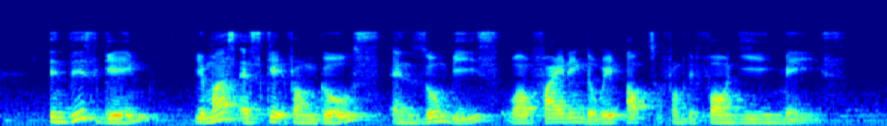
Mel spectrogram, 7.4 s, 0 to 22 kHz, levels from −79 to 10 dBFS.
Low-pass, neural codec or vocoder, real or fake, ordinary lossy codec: none; none; real; none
